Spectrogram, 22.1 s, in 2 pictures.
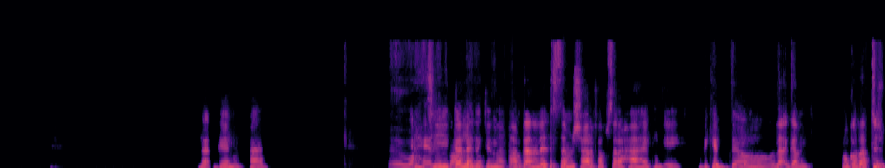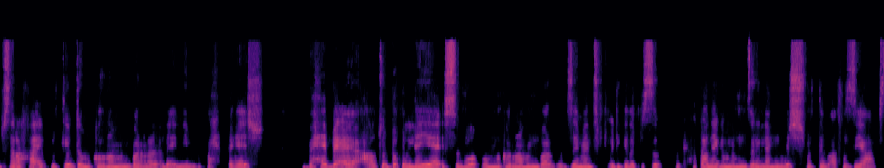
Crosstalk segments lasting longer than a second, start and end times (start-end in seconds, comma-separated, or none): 5.2-6.5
